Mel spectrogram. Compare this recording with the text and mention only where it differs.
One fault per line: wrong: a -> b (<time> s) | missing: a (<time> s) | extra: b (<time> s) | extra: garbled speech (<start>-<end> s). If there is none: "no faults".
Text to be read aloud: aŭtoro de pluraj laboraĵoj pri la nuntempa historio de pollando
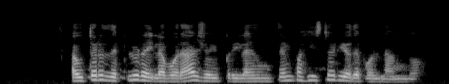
no faults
